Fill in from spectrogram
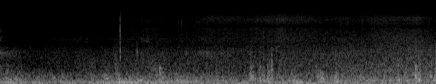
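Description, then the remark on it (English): A sailboat turning around to sail back over open sea, with a steady low rumble of wind buffeting the microphone and waves washing against the hull, plus a few brief knocks and splashes; no one speaks. “With great disappointment, they decide it's time to turn around and sail back.”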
